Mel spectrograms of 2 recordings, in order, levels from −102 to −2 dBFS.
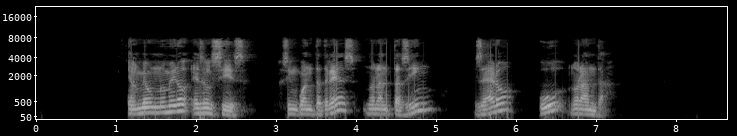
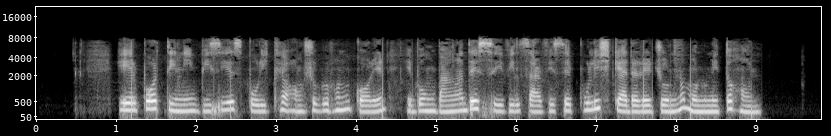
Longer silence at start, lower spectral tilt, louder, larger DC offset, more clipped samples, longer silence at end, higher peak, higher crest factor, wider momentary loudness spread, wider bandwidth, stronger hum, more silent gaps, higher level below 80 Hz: about the same, 1.15 s vs 1.05 s; about the same, -4 dB/octave vs -5 dB/octave; second, -40 LUFS vs -18 LUFS; neither; neither; first, 1.5 s vs 0.75 s; second, -20 dBFS vs -2 dBFS; about the same, 22 dB vs 18 dB; about the same, 8 LU vs 8 LU; about the same, 8.2 kHz vs 8.2 kHz; neither; first, 2.91-2.98 s, 5.28-5.32 s, 5.38-5.47 s vs none; second, -72 dBFS vs -54 dBFS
